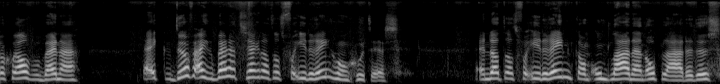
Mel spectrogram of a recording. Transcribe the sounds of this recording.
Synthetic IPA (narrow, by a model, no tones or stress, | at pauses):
tɔxʋɛlˠvʊːɹbɛjnaː | jaːɪkdøɹfɛjɣələɡbɛjnaːtəzɛɣəndɑtɑtfʊːɹidərejnɣəʋownɣutɪs | ʔɛndɑt̚dɑtfʊːɹidərejnkɑnɔntlaːdənɛnɔplaːdədɵs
